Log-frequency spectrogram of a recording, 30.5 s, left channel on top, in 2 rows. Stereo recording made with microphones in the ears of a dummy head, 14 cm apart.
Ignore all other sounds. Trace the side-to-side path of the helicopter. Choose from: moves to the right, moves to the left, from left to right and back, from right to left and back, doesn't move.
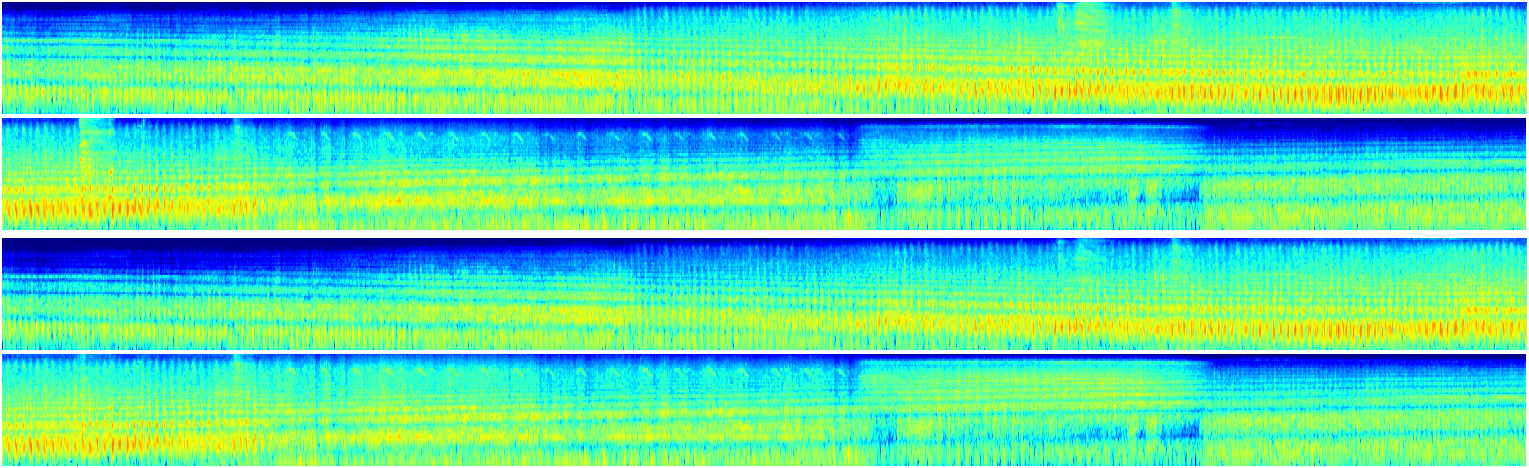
moves to the right.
